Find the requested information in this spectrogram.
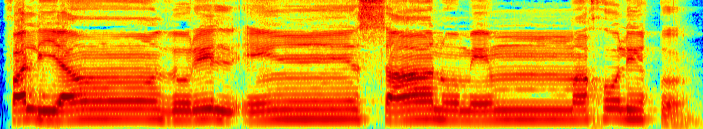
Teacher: میم مشدد آیا ہے تو میم مشدد پر بھی ہمیں گنہ کرنا ہوتا ہے، میم اس طرح۔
